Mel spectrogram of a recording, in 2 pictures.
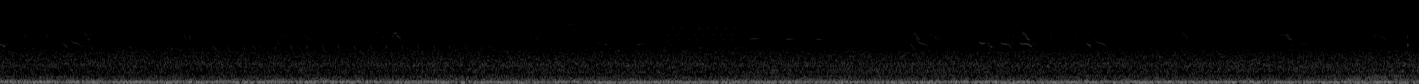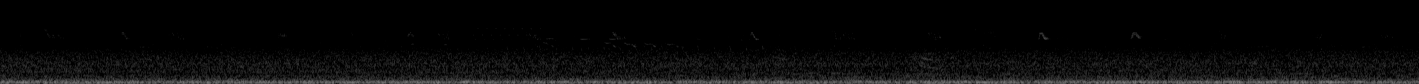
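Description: Outdoor ambience: a steady low rumble of outdoor noise, with faint short bird chirps repeating every second or so.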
